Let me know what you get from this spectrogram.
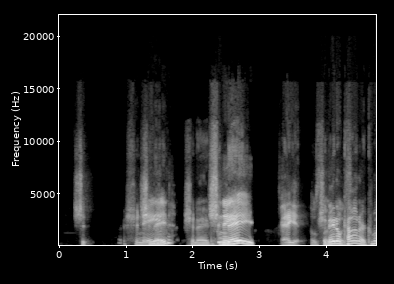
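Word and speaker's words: Sinéad: Then, hailing from Great Britain, I have watched how to pronounce this name 4 times today. We'll see if we get it right. Sinead. Sinead.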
